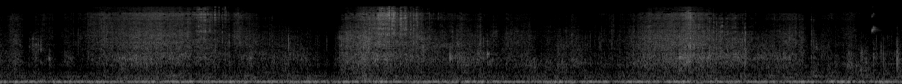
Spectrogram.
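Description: A wet sponge squelches as it is squeezed.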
